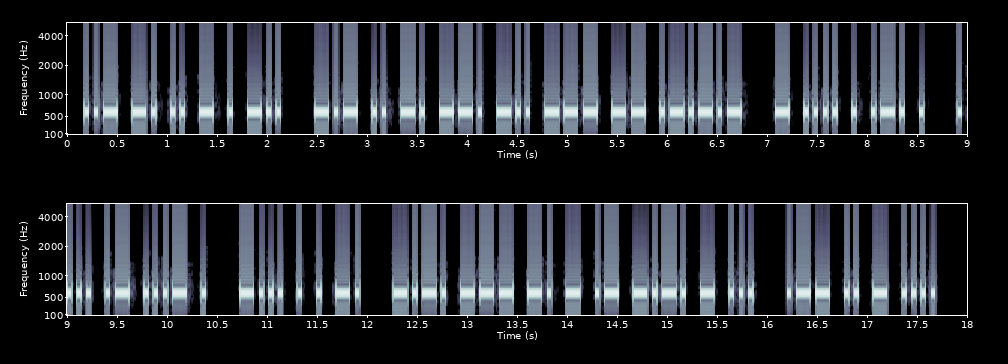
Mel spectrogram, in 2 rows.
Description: Morse code, heard as a keyed tone, about 25 wpm, 600 Hz. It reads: UNITED KINGDOM. THERE HAVE BEEN CONTACTS WITH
